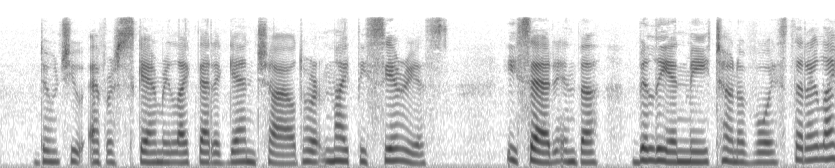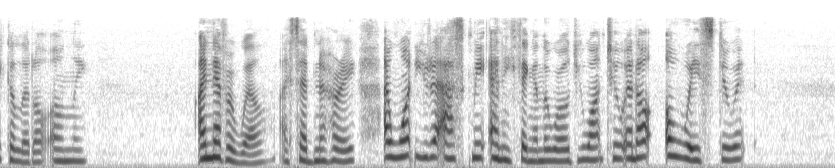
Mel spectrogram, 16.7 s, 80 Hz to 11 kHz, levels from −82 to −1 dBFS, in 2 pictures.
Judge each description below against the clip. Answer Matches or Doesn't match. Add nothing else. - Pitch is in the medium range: Doesn't match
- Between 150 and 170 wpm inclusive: Doesn't match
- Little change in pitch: Doesn't match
